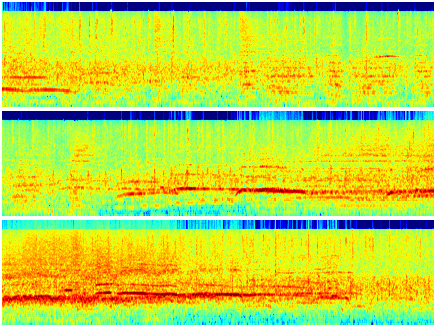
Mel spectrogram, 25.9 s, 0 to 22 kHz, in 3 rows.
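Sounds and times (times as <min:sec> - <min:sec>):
audience applauding and cheering: 0:00.0 - 0:25.9.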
